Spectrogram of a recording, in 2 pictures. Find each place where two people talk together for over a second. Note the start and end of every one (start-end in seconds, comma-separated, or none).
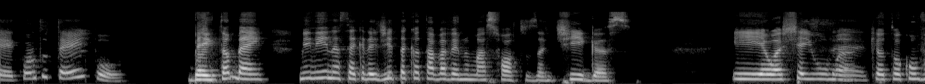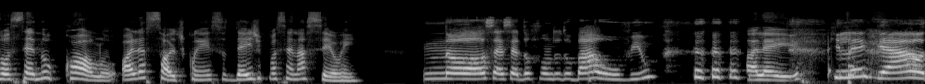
none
